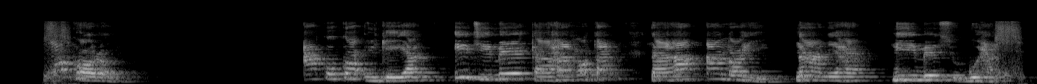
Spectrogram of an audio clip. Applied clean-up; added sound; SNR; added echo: neural separator model SepFormer DNS4.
